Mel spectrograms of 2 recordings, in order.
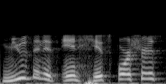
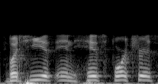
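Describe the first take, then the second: First: Said in the usual way. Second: "he" leaned on, rest of "but he is in his fortress" even; "he" marked with slight weight before "in his fortress"; stress on he. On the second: Shown as a demonstration. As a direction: press the word "he" to set up the twist.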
